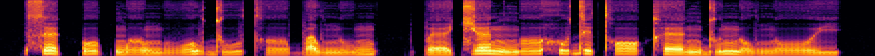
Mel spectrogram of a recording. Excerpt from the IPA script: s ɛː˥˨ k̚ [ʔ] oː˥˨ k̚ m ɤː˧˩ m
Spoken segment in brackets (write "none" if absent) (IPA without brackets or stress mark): ʔ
